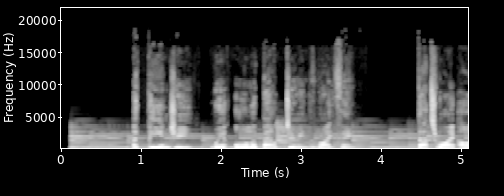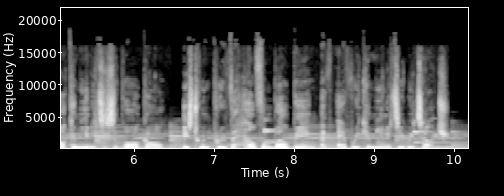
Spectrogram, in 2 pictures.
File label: EXPLAINER CONVERSATIONAL voiceover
